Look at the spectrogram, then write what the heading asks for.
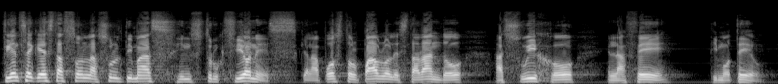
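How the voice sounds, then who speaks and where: A man's voice: mid-range voice, measured pace. A middle-aged man from Barcelona with a mixed Catalan and Chilean Spanish accent, preaching a conference sermon in a conversational way and often ending phrases with a checking "¿ya?". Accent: mixed Catalan-Spanish with Chilean touches.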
